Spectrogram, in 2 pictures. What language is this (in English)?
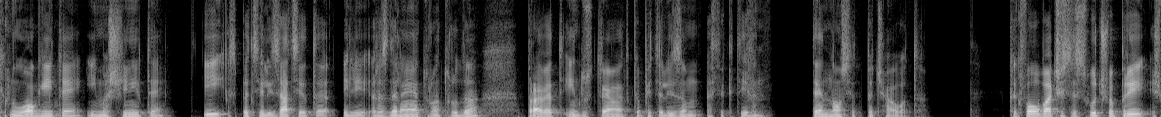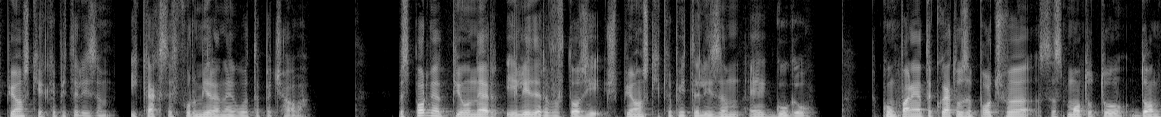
Bulgarian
